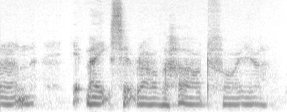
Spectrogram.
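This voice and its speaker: A woman speaks in a very deep, low pitch with monotone, flat intonation. Noticeable background noise is present. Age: 90s. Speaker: elderly charity guest. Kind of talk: interview testimony.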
